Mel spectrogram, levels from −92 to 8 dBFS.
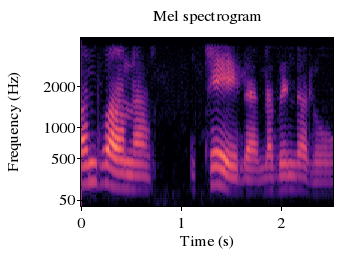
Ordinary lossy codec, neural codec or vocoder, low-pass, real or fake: none; codec, 24 kHz, 3.1 kbps, DualCodec; 3.6 kHz; fake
